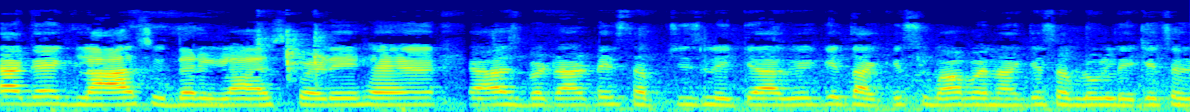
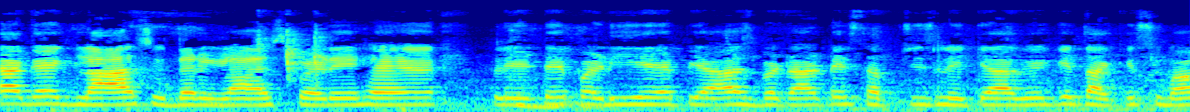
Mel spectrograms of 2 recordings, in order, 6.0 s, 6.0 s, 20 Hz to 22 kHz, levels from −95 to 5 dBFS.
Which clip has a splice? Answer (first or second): first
